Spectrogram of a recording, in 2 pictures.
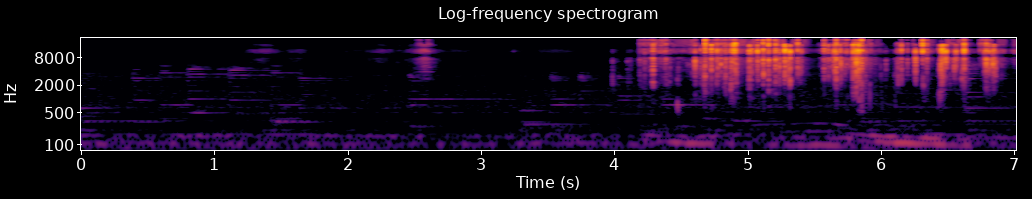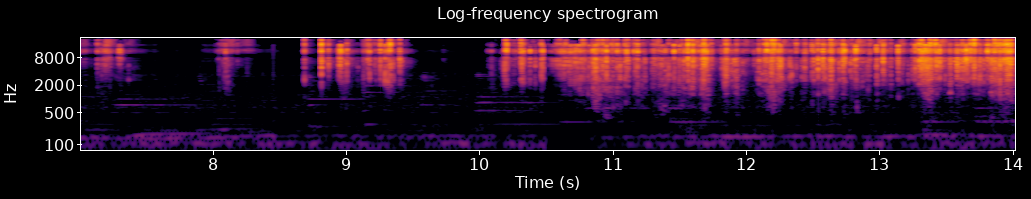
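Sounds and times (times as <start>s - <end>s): soft background music: 0.0s - 14.0s
crackling and crunching: 4.1s - 7.4s, 8.0s - 9.5s, 10.1s - 14.0s.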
